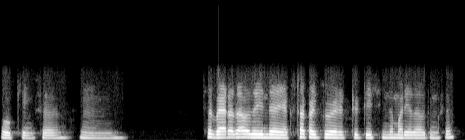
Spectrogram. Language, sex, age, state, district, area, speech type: Tamil, male, 30-45, Tamil Nadu, Erode, rural, conversation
